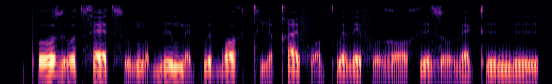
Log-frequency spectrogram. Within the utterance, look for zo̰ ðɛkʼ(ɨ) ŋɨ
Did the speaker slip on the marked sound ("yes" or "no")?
no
